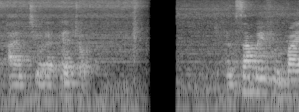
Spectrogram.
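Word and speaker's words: altiora peto: It's pronounced as altio repeto.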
